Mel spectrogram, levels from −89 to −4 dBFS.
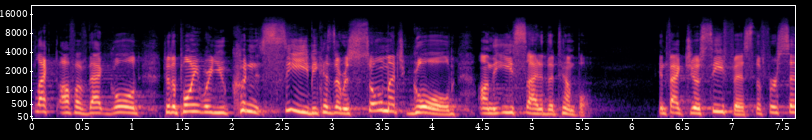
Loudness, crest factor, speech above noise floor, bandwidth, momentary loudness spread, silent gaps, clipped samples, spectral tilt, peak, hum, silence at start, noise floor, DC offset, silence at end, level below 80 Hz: -18 LUFS; 16 dB; 49 dB; 12 kHz; 7 LU; none; under 0.1%; -5.5 dB/octave; -2 dBFS; none; 0.05 s; -66 dBFS; under 0.1%; 0 s; -66 dBFS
